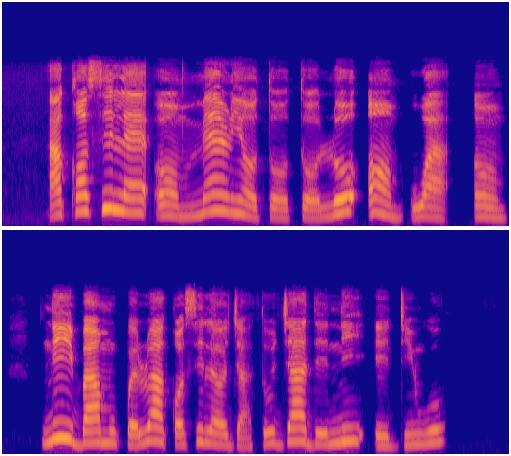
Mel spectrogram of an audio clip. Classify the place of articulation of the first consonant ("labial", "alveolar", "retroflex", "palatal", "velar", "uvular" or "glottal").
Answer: velar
